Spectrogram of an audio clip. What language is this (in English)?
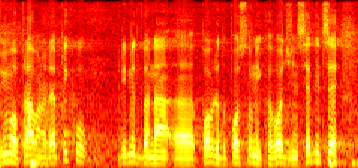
Serbian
